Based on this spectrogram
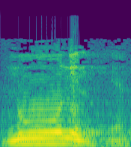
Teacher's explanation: Jadi gunnah hanya pada nun yang berdhammah, adapun wawu tidak.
